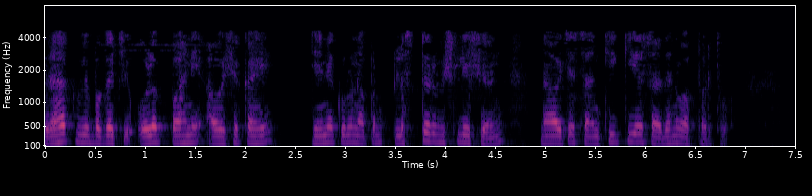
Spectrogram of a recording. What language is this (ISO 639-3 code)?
mar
